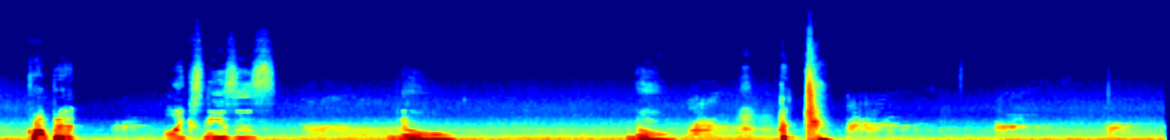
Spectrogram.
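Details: A two-year-old calico howls at repeated human sneezes; she gives a series of clear, drawn-out meows that slide downward, roughly one every few seconds, with one loud sneeze in the middle.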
